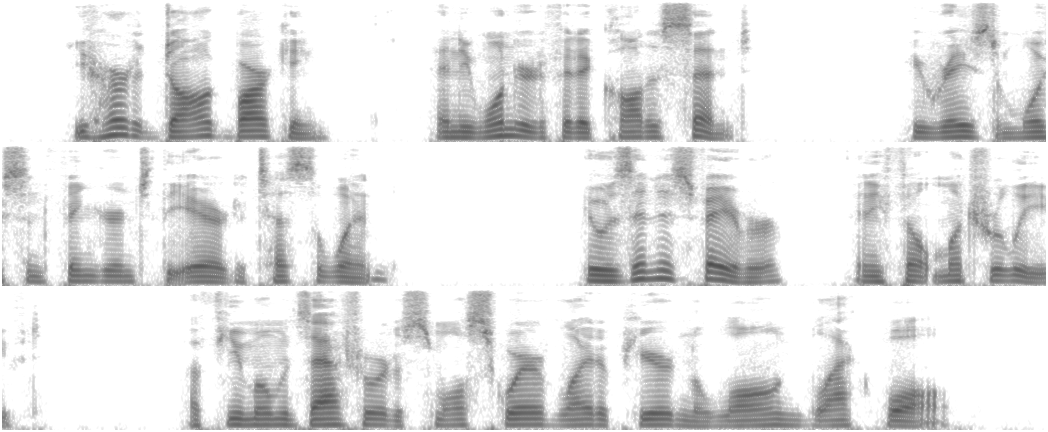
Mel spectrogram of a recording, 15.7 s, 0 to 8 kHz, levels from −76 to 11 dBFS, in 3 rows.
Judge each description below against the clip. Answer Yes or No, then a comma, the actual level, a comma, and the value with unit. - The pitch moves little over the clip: Yes, narrow, 2.3 semitones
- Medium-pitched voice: No, low, 115 Hz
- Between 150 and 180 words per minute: No, average, 195 wpm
